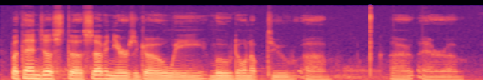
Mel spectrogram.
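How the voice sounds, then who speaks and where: A man with an American accent speaks at a very slow pace in a medium pitch, his intonation monotone and flat, with hardly any pauses and noticeable background noise. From Maryland (Brooklyn, near Baltimore). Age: 80s+. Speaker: war veteran. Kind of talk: oral history interview. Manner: halting.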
